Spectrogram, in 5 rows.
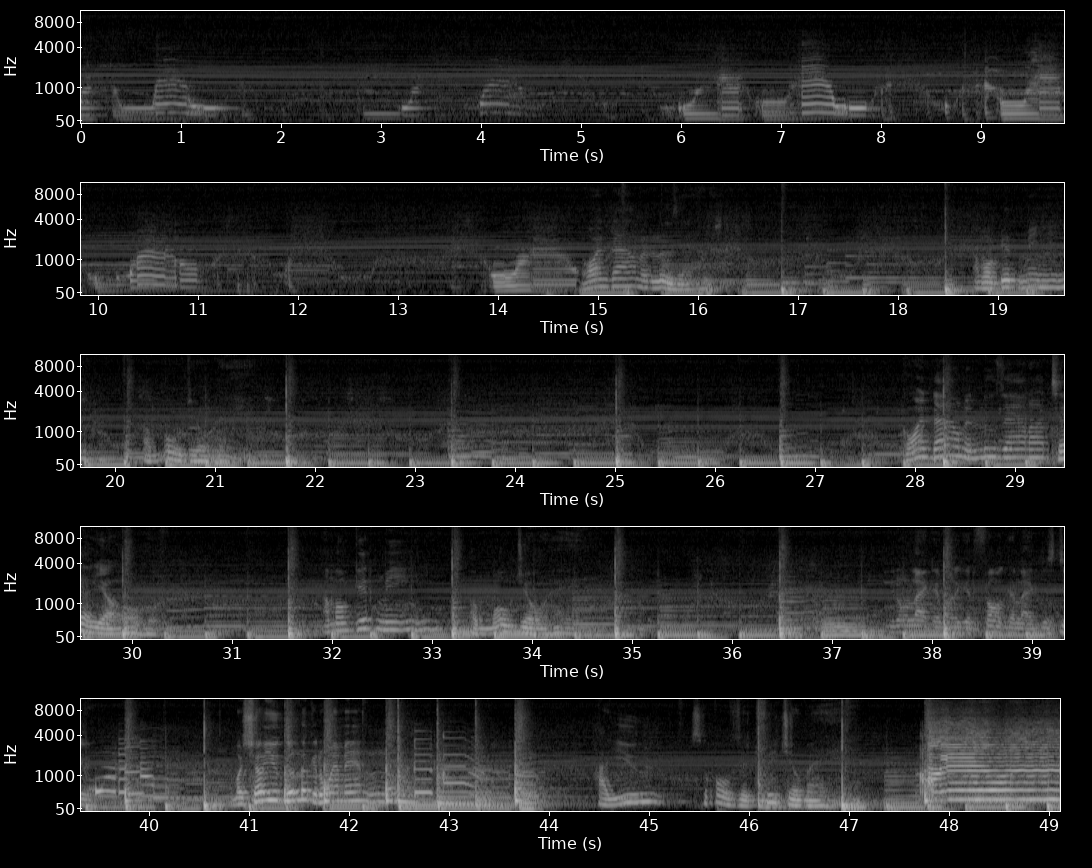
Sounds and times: Guitar: 0.0 - 49.1
Speech: 14.0 - 16.4, 18.8 - 21.6, 27.9 - 30.3, 31.9 - 34.5, 37.5 - 39.7, 40.8 - 42.4, 44.5 - 47.1.

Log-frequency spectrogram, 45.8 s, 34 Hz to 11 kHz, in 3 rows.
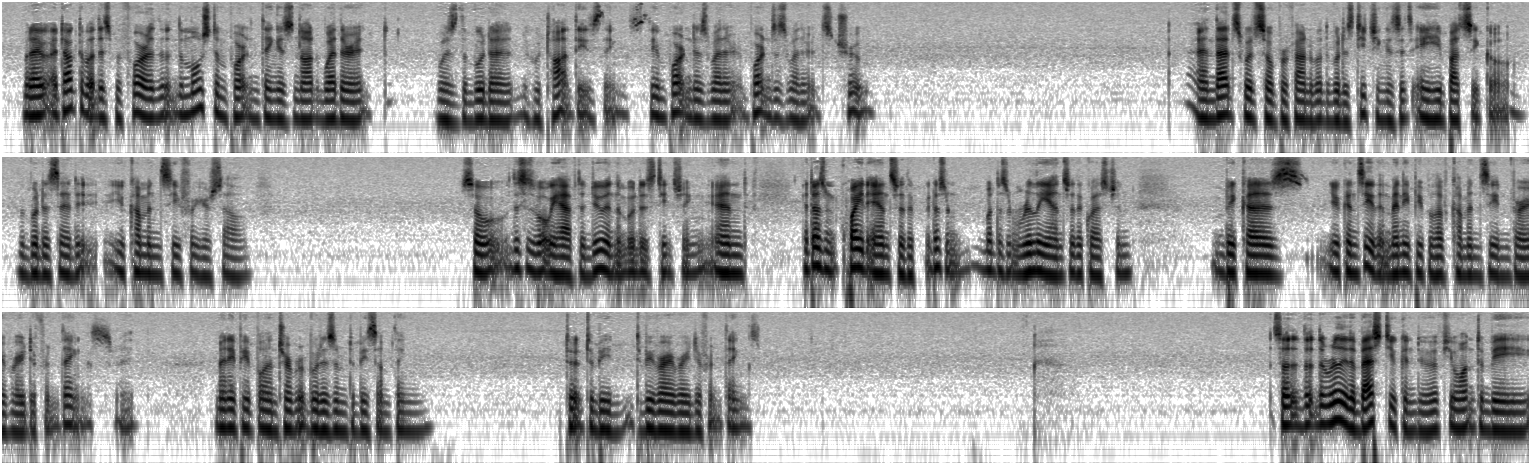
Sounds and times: Speech: 0.2 - 8.8, 11.7 - 17.8, 19.9 - 26.6, 27.4 - 32.0, 32.7 - 34.9, 36.2 - 38.2, 43.2 - 45.8.

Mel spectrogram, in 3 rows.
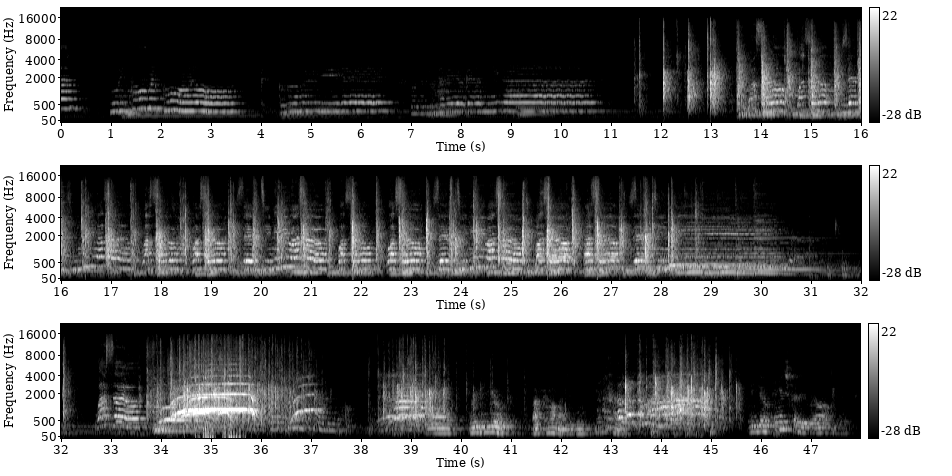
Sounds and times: Music: 13.5 - 34.2.

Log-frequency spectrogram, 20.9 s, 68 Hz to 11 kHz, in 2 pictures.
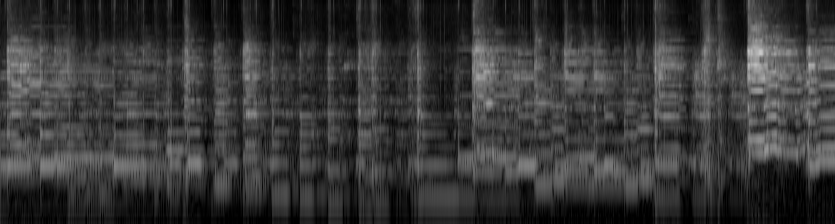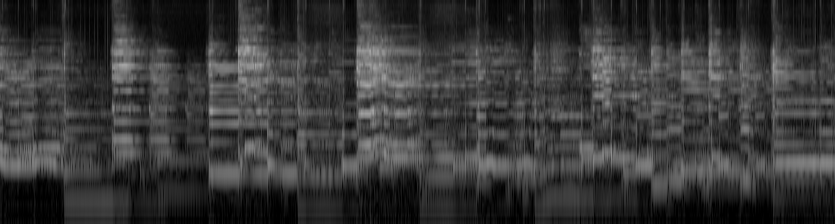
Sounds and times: Electric guitar: 0.0 - 20.8.

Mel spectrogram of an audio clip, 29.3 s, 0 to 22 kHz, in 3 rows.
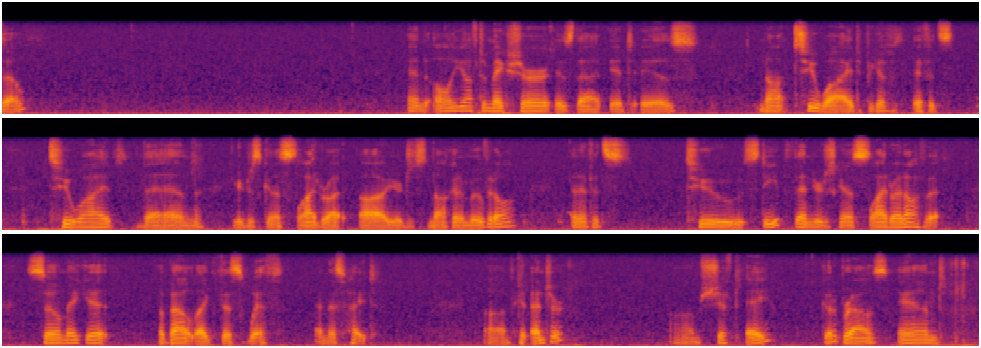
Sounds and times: Speech: 0.0 - 0.3, 4.0 - 7.0, 7.6 - 9.6, 10.2 - 19.2, 19.8 - 23.4, 24.4 - 25.2, 26.2 - 29.0.

